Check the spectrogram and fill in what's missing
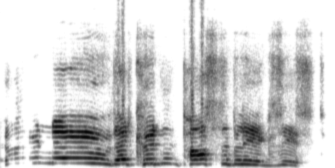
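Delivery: put-on very high, posh-sounding English accent, slow on the second line; high, slow English accent scoffing at a new species; mock English accent. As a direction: scoff like a stuffy English scientist. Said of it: "do your English accent on that one".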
